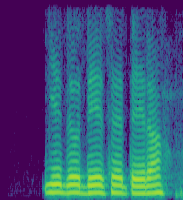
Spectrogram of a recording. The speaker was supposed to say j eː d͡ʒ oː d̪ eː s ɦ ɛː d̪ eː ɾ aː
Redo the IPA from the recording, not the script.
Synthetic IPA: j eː d͡ʒ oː d̪ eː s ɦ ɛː t̪ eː ɾ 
